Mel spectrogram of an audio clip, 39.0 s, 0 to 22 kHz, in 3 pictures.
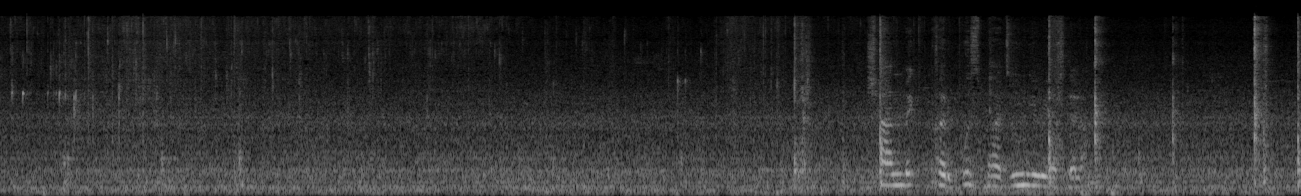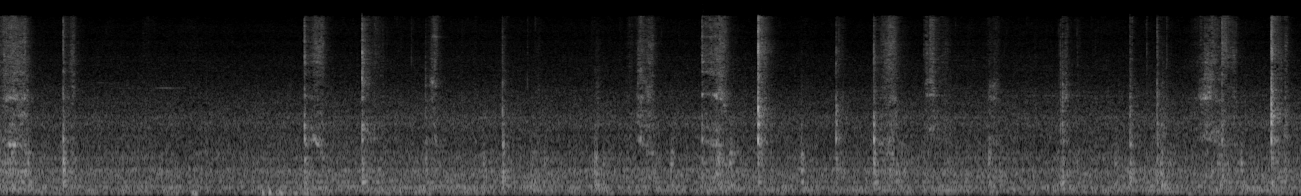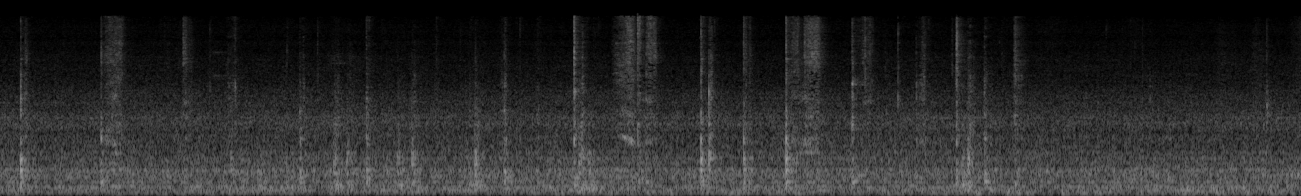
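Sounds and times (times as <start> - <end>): low background hum: 0.0 - 39.0
spatula scraping in a pan: 7.2 - 9.0, 10.4 - 10.8, 12.5 - 13.9, 16.0 - 17.5, 19.3 - 20.8, 21.4 - 23.8, 24.6 - 26.4, 27.0 - 28.1, 31.8 - 36.3.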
